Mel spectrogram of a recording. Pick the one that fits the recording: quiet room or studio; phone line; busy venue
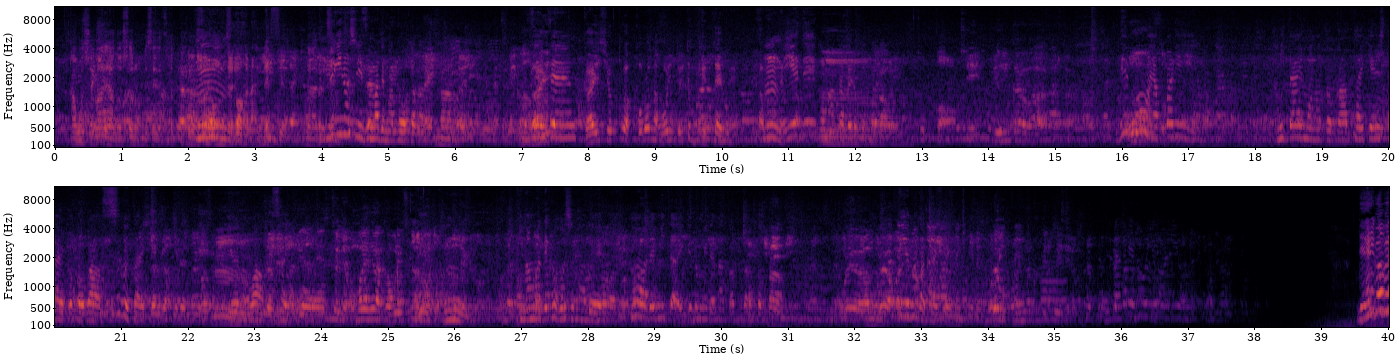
busy venue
